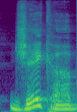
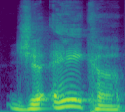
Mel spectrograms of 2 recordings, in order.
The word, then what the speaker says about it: Jacob: that my instructors know that jacob is not j a cub or jacob you know jacob kind of nice as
